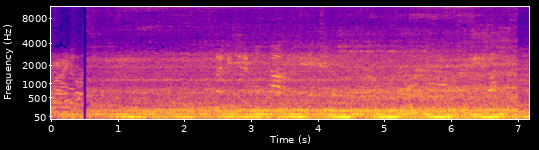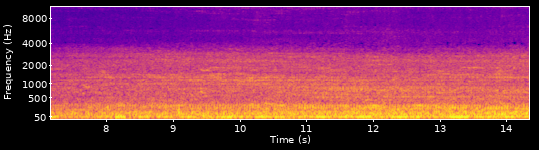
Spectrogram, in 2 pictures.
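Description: Outdoor street-market background: a steady low rumble with faint voices of people around. The background changes abruptly about half a second in and again about halfway through.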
